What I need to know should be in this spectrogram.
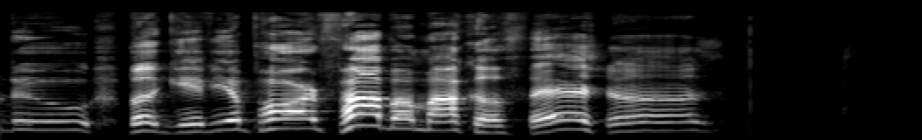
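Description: A man speaks with animation, close up.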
